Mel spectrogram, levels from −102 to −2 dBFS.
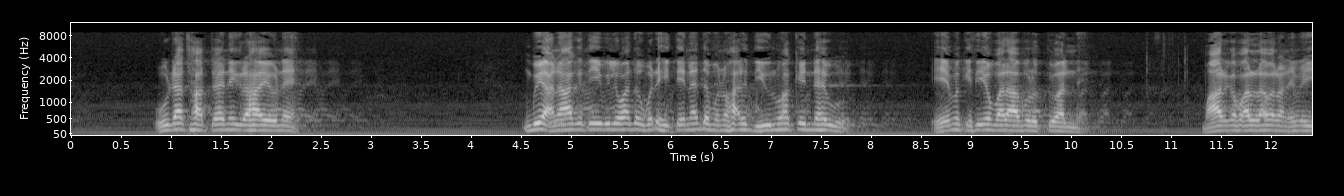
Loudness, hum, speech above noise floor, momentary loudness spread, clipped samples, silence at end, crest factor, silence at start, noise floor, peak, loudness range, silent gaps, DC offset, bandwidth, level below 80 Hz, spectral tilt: -32 LUFS; 50 Hz at -60 dBFS; 29 dB; 12 LU; under 0.1%; 0 s; 22 dB; 0.85 s; -61 dBFS; -12 dBFS; 3 LU; none; under 0.1%; 9 kHz; -62 dBFS; -4.5 dB/octave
